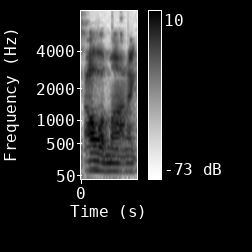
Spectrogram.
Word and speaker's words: Alemannic: Alemannic is how you say that.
